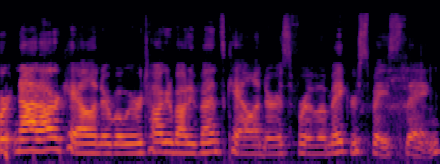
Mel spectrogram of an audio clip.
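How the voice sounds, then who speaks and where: A woman speaks at a moderate pace with a medium pitch and ordinary pitch variation. Her tone is bright and sharp. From Chicago area, US Midwest. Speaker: artist and author. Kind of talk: casual live stream chat.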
